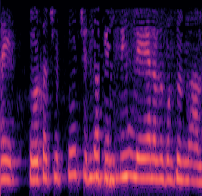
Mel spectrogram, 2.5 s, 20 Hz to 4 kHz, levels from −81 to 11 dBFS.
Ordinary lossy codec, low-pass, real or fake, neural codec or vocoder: AAC, 16 kbps; 3.6 kHz; fake; codec, 16 kHz, 2 kbps, FunCodec, trained on LibriTTS, 25 frames a second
